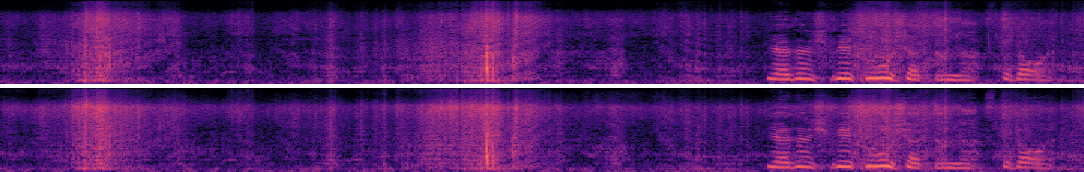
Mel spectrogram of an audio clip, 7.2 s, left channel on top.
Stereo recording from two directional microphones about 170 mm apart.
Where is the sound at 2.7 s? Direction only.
55° right (ahead or behind).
